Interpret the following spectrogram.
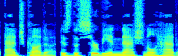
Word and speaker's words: Šajkača: The Šajkača (Serbian Cyrillic: Šajkača, pronounced Ajkata) is the Serbian national hat or cap.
